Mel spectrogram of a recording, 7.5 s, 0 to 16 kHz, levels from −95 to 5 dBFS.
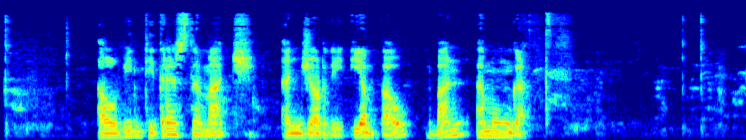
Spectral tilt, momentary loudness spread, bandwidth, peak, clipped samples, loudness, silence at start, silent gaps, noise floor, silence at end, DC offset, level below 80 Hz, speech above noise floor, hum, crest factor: -5.5 dB/octave; 12 LU; 11.5 kHz; -8 dBFS; under 0.1%; -27 LUFS; 0.05 s; none; -75 dBFS; 1.8 s; under 0.1%; -58 dBFS; 48 dB; none; 20 dB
